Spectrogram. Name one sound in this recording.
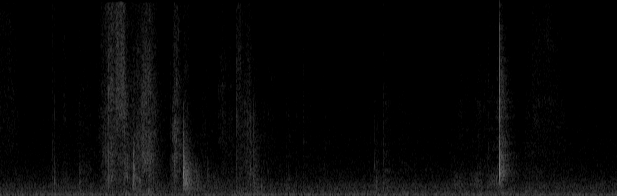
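Small objects rustle and tap as they are handled close by.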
